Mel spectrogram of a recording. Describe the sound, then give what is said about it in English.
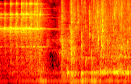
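A high metallic clink rings out, then after a brief pause film developer splashes and trickles steadily as it's poured out, a continuous watery sound with no talking. “Okay, let's pour out.”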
